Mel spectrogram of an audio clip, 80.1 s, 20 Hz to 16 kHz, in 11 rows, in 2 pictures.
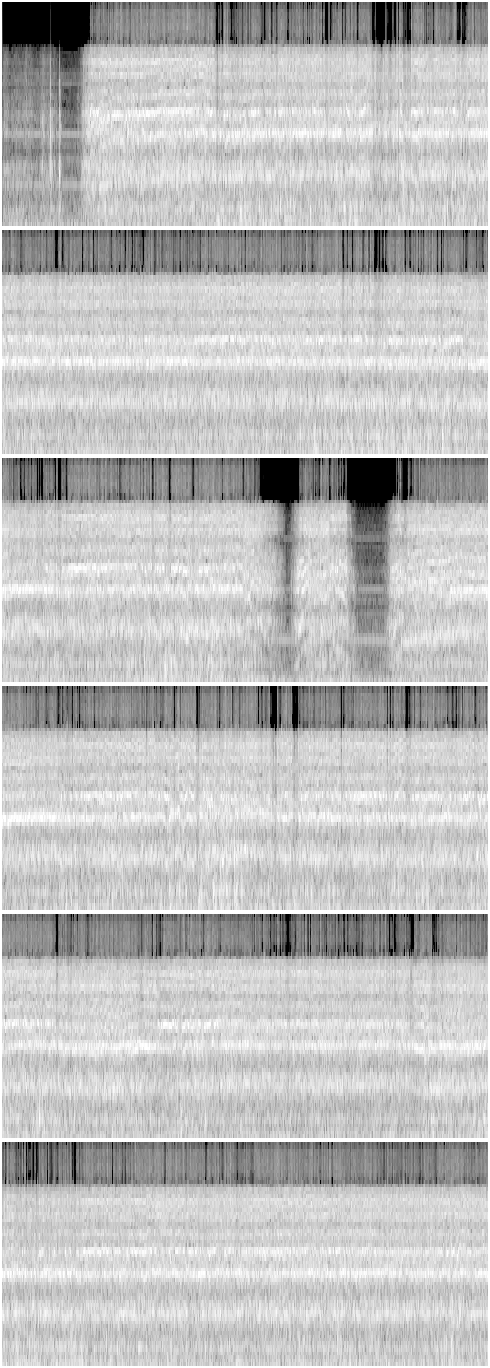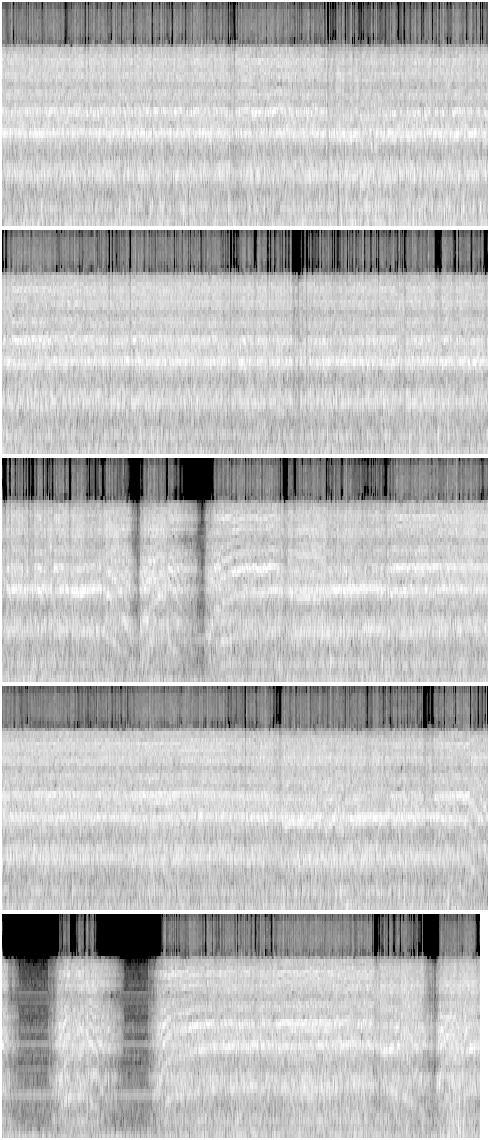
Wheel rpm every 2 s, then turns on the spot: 60, 210, 230, 230, 230, 230, 230, 220, 230, 90, 140, 220, 240, 230, 220, 220, 230, 230, 230, 230, 230, 230, 230, 230, 220, 230, 230, 230, 230, 230, 90, 210, 220, 230, 220, 220, 120, 80, 220, 160.
18-20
